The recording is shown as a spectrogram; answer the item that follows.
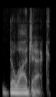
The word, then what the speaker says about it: Dowagiac: It's pronounced Dowagiac. – Dowagiac. Okay. – Three syllables. – Yeah, that G-I-A-C at the end there is the tough part.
